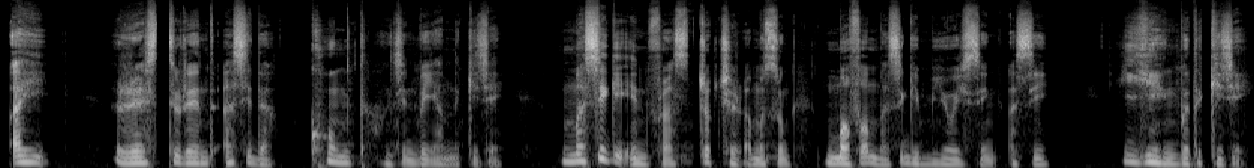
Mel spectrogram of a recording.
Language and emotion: Manipuri, fearful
